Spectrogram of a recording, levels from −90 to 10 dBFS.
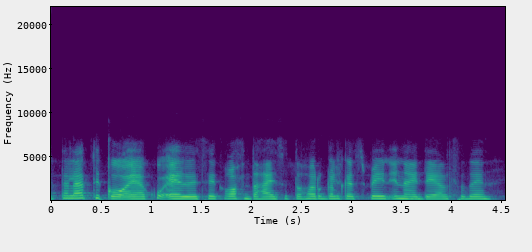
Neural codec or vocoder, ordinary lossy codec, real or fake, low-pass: none; Opus, 32 kbps; real; 7.2 kHz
